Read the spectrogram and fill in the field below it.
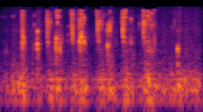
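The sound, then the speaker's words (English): Wet chewing and smacking of someone eating up food from the refrigerator, with quick irregular bites and crunches repeating steadily for a few seconds, fairly loud and with no one talking. “In the goddamn refrigerator, eating up all the food, all the chicken, all the pig feet.”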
